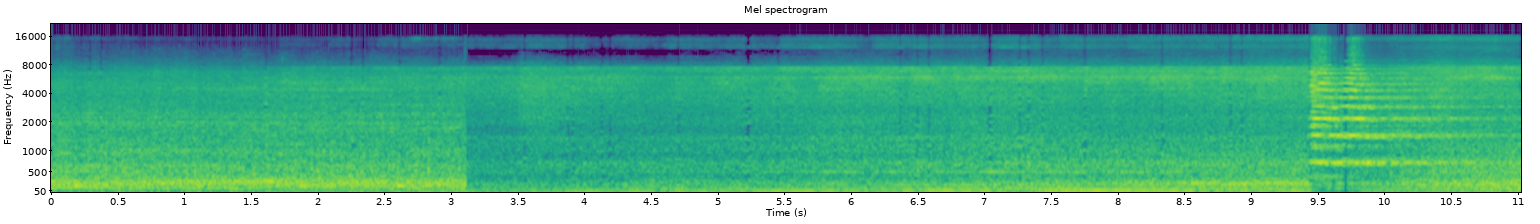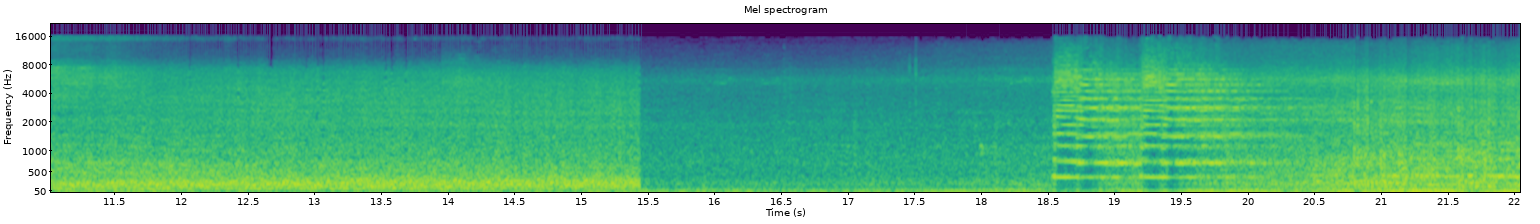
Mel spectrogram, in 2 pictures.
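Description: Trains running past on the rails, with a short, loud train horn blast about halfway through and a few quick horn toots near the end, given as a driver's greeting.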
